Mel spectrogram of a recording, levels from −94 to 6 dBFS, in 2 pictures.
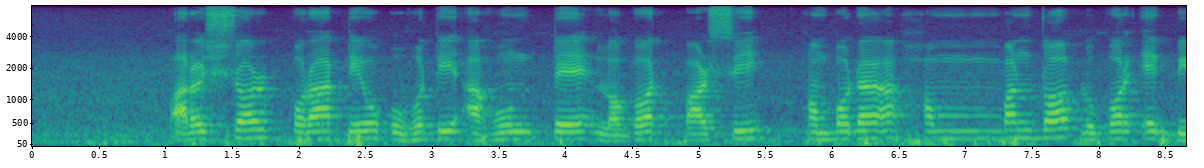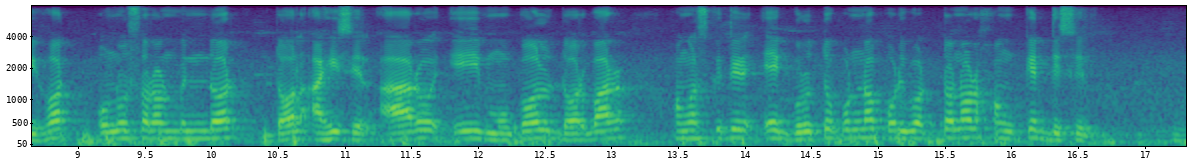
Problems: constant background noise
